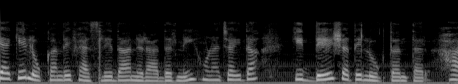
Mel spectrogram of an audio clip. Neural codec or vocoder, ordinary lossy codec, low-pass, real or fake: none; none; none; real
